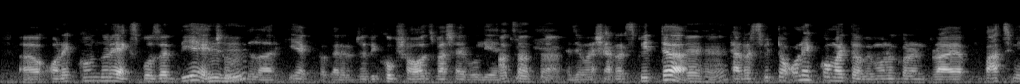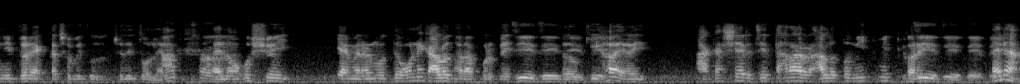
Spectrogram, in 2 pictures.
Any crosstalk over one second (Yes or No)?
No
